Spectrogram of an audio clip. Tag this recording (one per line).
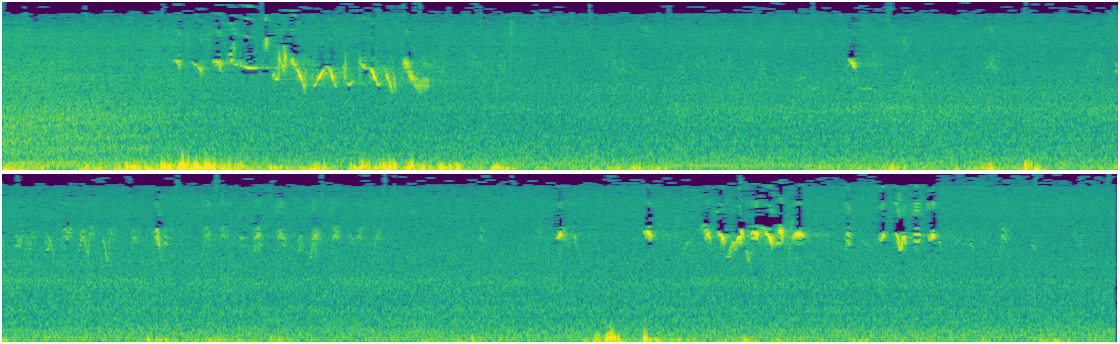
bird
finch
